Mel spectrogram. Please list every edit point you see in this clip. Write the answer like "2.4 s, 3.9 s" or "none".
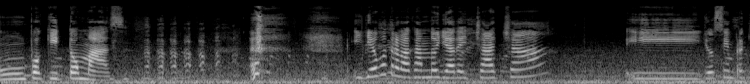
3.5 s, 6.3 s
